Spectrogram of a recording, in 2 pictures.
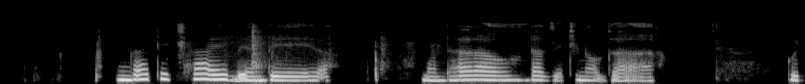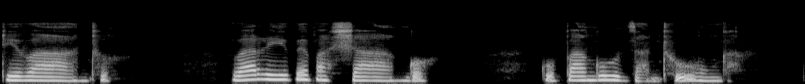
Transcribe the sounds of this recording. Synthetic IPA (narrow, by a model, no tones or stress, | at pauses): ŋɡatit͡ʃaeɓe̞mbera | mundaraundad͡zetino̞ɡʱara | kutiʋantʰu | ʋaripe̞maʃaŋɡo | kṵpaŋɡud͡zantʰuːŋɡa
